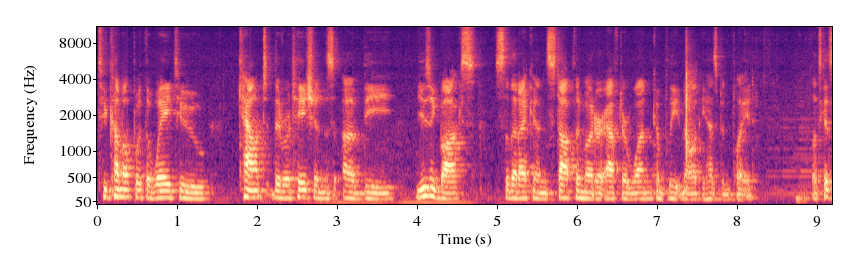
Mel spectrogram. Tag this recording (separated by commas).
Music, Speech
